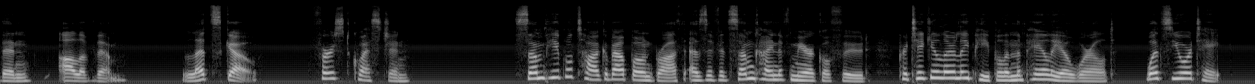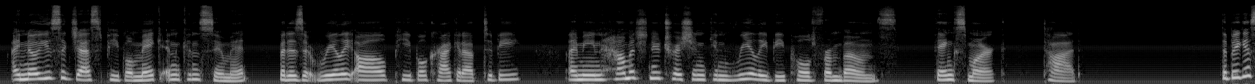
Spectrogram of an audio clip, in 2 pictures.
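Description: A speech recording with mains buzz running for its whole length: a steady, raspy tone locked to the 50 Hz supply, sitting roughly 30 dB below the speech. The rasp comes from sharp current spikes drawn twice per cycle, 100 times a second, by something like a dimmer or rectifier, coupling in through poor shielding or grounding. Because the spikes are so abrupt, they produce a dense series of 50 Hz harmonics that climbs well into the kilohertz range rather than a pure low hum.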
